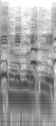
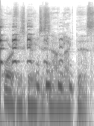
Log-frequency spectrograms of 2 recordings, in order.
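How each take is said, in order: First: A deep Joe voice; a deep voice for his puberty joke; low voice demo. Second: A voice breaking high on a puberty joke; squeaky voice crack. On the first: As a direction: show the low version. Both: Shown as a demonstration.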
